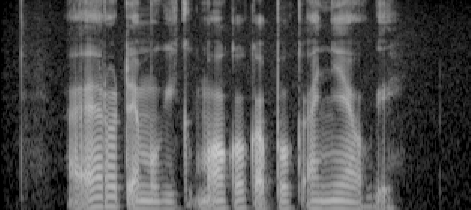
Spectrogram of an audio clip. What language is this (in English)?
Luo (Kenya and Tanzania)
